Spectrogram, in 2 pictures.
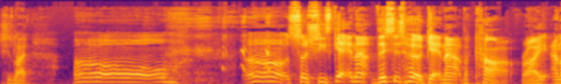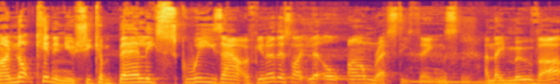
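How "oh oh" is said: mocking put-on woman voice, much higher. Telling a story about a woman getting out of a car, offensive impression of her. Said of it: "my worst offensive impression of this woman".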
